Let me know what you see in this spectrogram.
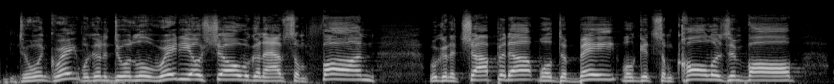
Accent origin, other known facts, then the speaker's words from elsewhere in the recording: New York, United States; I'm from New York. I can just figure it out.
